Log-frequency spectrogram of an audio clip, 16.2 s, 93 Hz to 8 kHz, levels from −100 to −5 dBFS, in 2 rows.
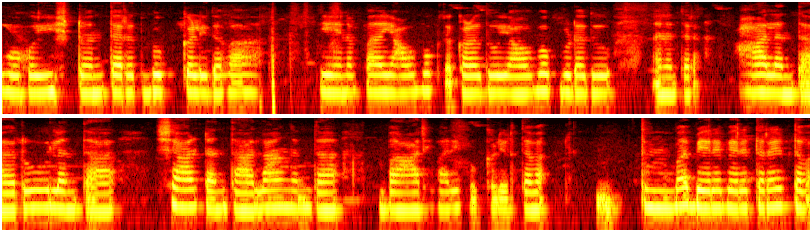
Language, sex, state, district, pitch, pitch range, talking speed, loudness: Kannada, female, Karnataka, Chamarajanagar, 220 Hz, 215-225 Hz, 120 wpm, -25 LUFS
